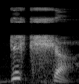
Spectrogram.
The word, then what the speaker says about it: Diksha: When initiation is given, this is called Diksha.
